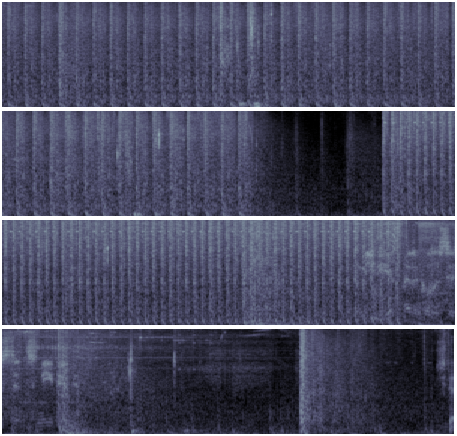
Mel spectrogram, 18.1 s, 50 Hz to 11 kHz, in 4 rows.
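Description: Sustained automatic gunfire from a Division 2 firefight, dense rapid bursts for about seven seconds, a brief lull, then more scattered shots and impacts continuing loud and close.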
